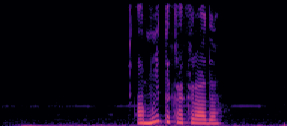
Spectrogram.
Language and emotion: Russian, positive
